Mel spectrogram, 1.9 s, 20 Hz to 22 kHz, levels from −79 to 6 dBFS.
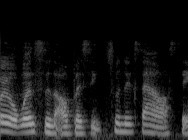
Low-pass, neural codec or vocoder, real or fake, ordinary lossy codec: none; codec, 16 kHz, 0.5 kbps, X-Codec, HuBERT features, trained on LibriSpeech; fake; none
